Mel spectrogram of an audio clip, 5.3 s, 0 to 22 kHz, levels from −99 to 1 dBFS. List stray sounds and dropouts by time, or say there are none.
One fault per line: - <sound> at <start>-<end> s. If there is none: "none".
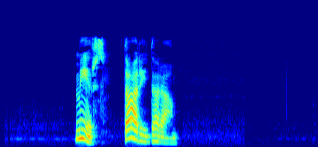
none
